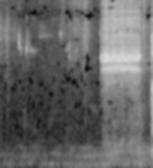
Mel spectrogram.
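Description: Ciblek sawah (prinia) nestlings begging while being hand-fed crickets: a few faint high chirps, then, about a second and a half in, a loud high-pitched begging call lasting about half a second.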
